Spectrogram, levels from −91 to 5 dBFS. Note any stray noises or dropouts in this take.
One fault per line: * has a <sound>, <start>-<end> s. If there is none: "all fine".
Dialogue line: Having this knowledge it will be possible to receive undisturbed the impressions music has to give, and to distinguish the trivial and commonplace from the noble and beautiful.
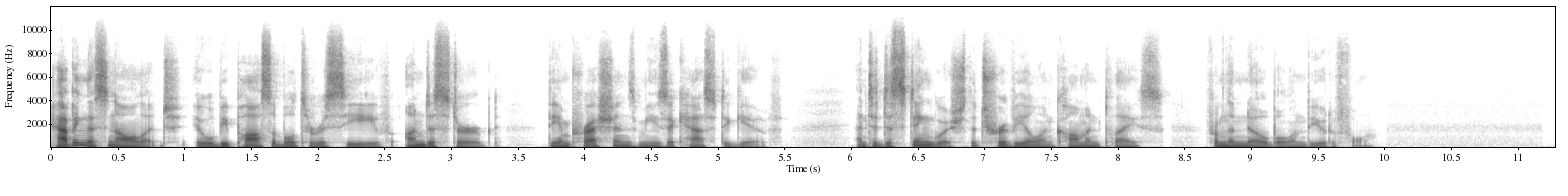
all fine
